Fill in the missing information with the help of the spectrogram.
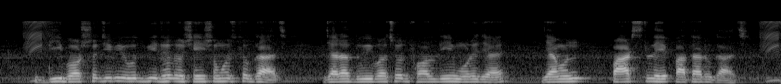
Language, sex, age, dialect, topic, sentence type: Bengali, male, 51-55, Standard Colloquial, agriculture, statement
